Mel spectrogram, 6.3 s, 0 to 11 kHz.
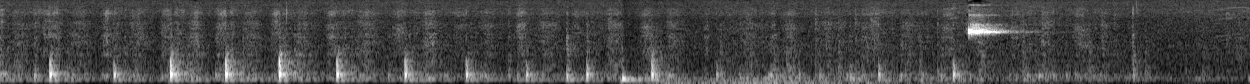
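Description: The wire-feed drive mechanism of a Parkside PSGS 120 A1 MIG welder being worked by hand, giving a quick regular run of small clicks, about three a second. A low handling rumble follows, then a single short high metallic ping about five seconds in.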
